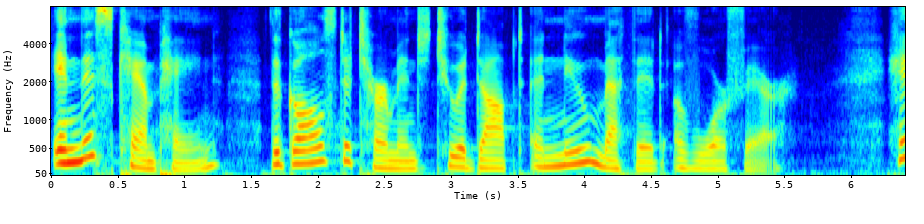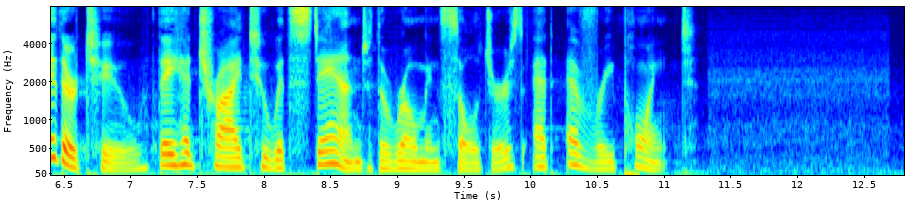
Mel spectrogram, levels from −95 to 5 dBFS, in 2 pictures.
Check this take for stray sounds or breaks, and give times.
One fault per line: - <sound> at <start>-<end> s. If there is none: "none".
none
